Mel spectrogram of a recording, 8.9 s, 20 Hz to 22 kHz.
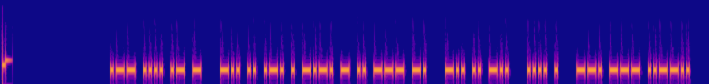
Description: Morse code, heard as a keyed tone, about 36 wpm, 700 Hz. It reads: WHAT DIRECTION DID HE GO?
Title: Sentences from Top 1000 Words - Review Part 5 - 35wpm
